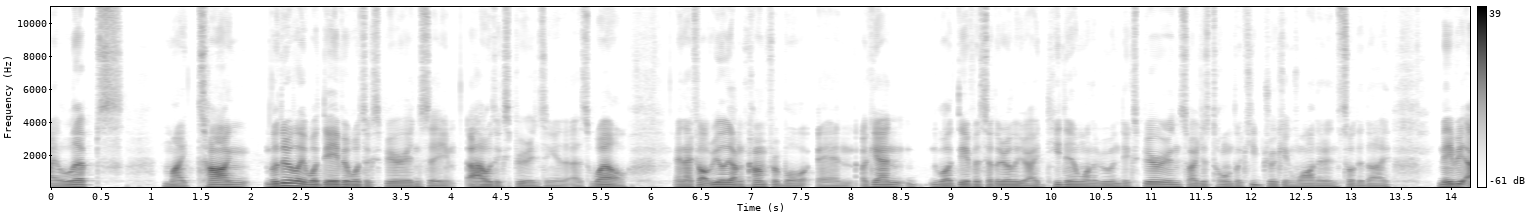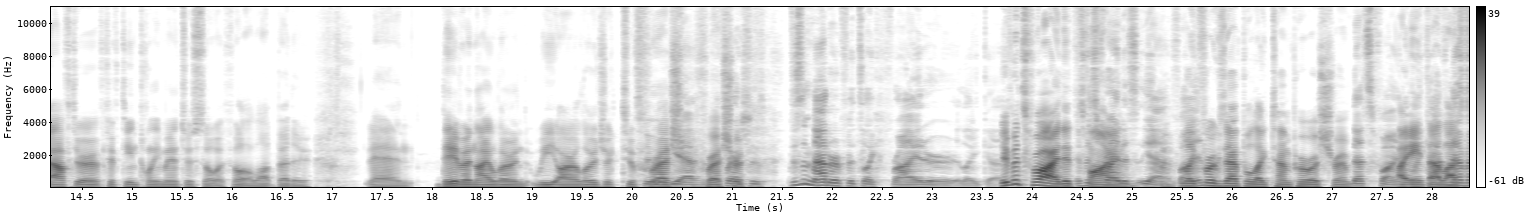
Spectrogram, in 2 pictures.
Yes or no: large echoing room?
no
